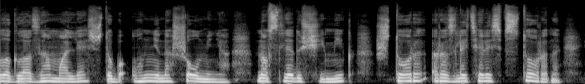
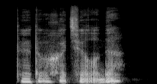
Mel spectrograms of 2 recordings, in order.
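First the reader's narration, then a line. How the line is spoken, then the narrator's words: Hoarse whisper. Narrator (Russian): хрипло прошептал он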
